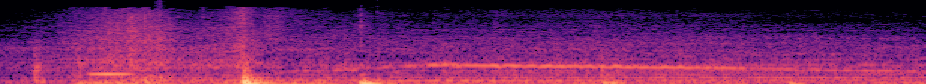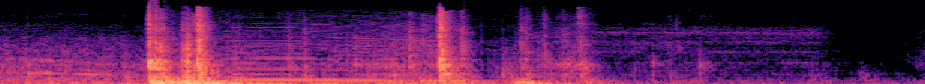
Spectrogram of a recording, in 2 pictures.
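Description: A Tesla Model X's powered door closing: a couple of knocks, then an electric motor whine that rises and slowly falls, a heavy thump as the door shuts about three and a half seconds in, and a short lower whir with a few clicks after it.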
